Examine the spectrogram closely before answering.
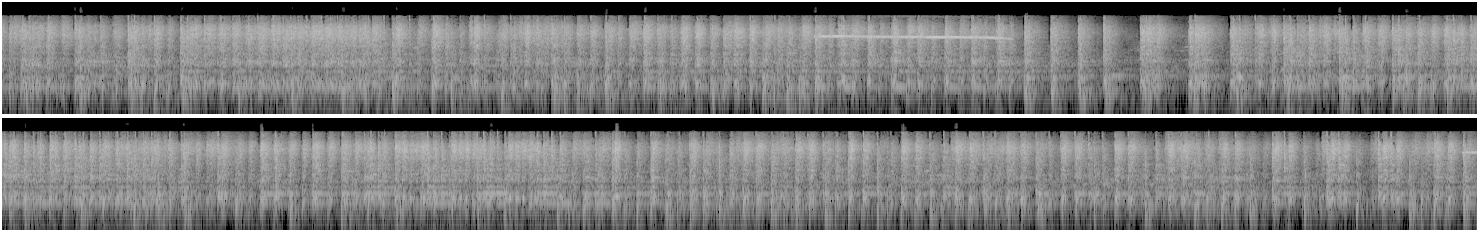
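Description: Supporters' drum band playing a fast, driving rhythm on snare drums and bass drums (bombos). About eight seconds in a long high whistle note sounds, and a little after ten seconds the drumming breaks into a few sharp unison hits before the rhythm picks up again.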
